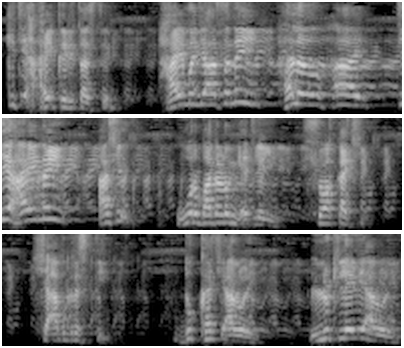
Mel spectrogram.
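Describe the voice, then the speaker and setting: A man's voice: high voice, expressive, unhurried, long pauses, sharp tone. A male pastor preaching a sermon in a mocking, scolding way, often laughing as he talks.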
